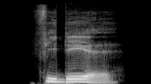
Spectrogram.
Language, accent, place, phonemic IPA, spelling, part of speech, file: German, Germany, Berlin, /fiˈdeːl/, fidel, adjective, De-fidel.ogg
- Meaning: cheerful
